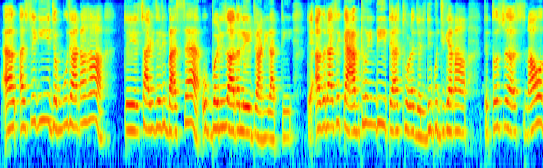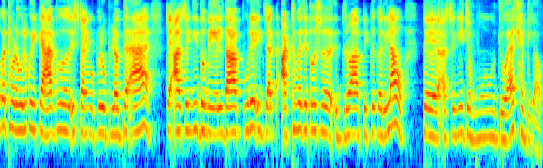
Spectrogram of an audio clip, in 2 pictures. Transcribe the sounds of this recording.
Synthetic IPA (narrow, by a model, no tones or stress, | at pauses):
əsẽːɡiːd͡ʒəmːũːd͡ʒaːnaːɦãː | t̪eːsaːɽiːd͡ʒeːɽiːbəsɛːoːbəɽiːzjaːd̪aːleːʈ̚d͡ʒaːniːɾaːt̪ːiː | t̪eːʔəɡəɾəsẽːkɛːbt̪ʰoːĩːnd̪iːt̪eːəst̪ʰoːɽaːd͡ʒəld̪iːpʊd͡ʒɡɪjaːnaː | t̪eːt̪ʊsəsnaːoːəɡəɾt̪ʰoːɽeːoːlkoːiːkɛːbɪsʈaːiːmʊpːəɾʊpləb̚d̪ɛː | t̪eːʔəsẽːɡiːd̪omeːld̪aːpuːɾeːɪɡzɛːk̚ʈəʈʰʋəd͡ʒeːt̪ʊsɪd̪ɾʋaːpɪkːəɾiːlaːoː | t̪eːə̰sẽːɡiːd͡ʒəmːũːd͡ʒoːɛːʃʰəɖiːa̰ːo̰ː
